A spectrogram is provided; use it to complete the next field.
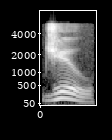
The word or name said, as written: Zhu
